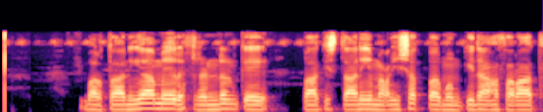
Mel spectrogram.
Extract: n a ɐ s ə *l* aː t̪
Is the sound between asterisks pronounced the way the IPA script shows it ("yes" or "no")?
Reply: no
